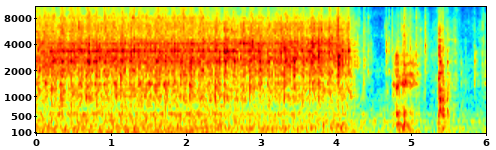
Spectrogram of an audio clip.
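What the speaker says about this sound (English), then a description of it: "we're gonna sew on top of the vinyl" Sewing machine top-stitching through vinyl: a steady fast mechanical whir for about four seconds, then stopping, followed by brief handling clicks and thumps.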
